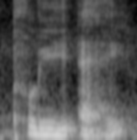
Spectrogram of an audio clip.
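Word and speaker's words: plié: learn Bree and I plie you say it like this plea we jeete you say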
